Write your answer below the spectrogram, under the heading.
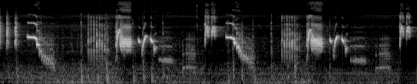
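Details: Asian pied starling in song, used to trigger silent captive birds: harsh squawking notes alternating with falling slurred whistles, the phrase repeated about every two seconds.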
